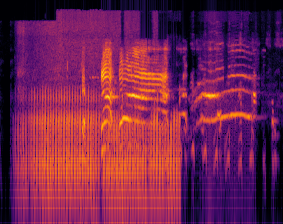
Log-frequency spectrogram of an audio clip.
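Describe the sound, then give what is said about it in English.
A loud cat sound effect played from a soundboard: a low rumbling growl for a couple of seconds, then a string of high, drawn-out meowing yowls. “So if I had a fucking cat, a cat little soundboard, come on,”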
